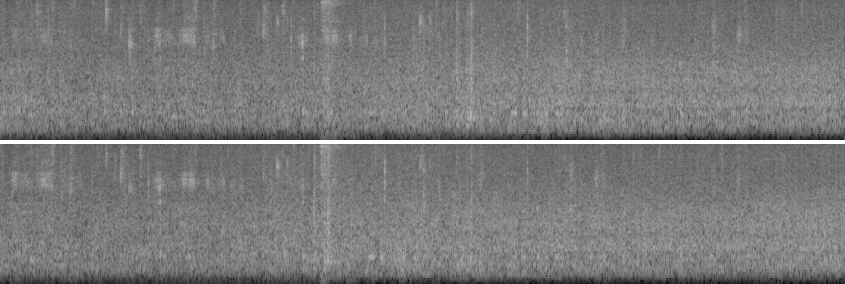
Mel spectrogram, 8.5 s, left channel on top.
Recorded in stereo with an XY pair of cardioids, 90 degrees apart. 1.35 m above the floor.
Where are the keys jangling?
70° right, 1.6 m.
